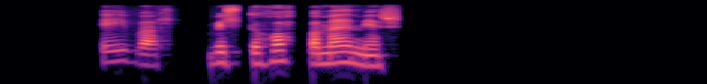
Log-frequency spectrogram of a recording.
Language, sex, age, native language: Icelandic, female, 40-49, Icelandic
